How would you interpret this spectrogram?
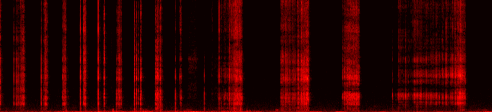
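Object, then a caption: Cardboard board book with a textured page, scratched by a bamboo pick. A bamboo ear pick scratches and traces across the textured chick on an open cardboard touch-and-feel board book. Quick, bright scratchy strokes come in rapid succession, then give way to longer, sustained scrapes across the surface, over a faint low hum.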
